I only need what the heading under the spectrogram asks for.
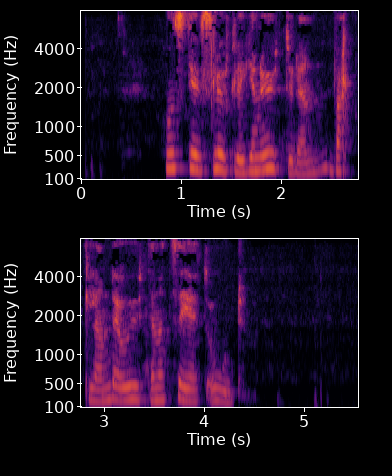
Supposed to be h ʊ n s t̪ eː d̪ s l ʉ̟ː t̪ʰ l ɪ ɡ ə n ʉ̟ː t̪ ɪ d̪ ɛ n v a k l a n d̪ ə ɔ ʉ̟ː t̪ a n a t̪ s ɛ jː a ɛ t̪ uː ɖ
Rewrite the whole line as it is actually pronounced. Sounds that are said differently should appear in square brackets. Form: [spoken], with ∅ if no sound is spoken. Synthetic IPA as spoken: h ʊ n s t̪ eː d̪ s l ʉ̟ː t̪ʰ l ɪ ɡ ə n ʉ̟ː t̪ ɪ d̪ ɛ n v a k l a n d̪ ə ɔ ʉ̟ː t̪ a n a t̪ s ɛ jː a ɛ t̪ uː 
